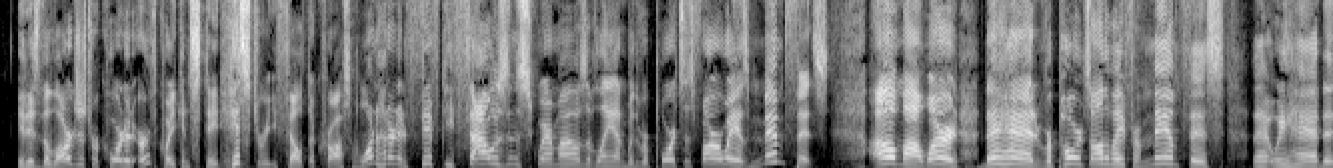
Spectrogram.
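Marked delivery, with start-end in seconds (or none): 8.7-13.4 put-on Southern accent. Host reading news of a Kansas earthquake, in a put-on Southern accent. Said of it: "I'm doing my dear South impression".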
